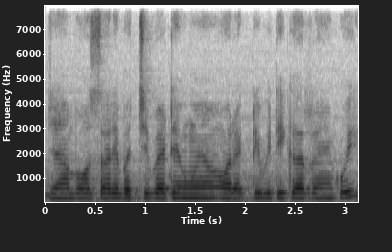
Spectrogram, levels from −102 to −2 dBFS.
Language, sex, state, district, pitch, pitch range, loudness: Hindi, female, Uttar Pradesh, Jalaun, 200 Hz, 200-210 Hz, -20 LUFS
